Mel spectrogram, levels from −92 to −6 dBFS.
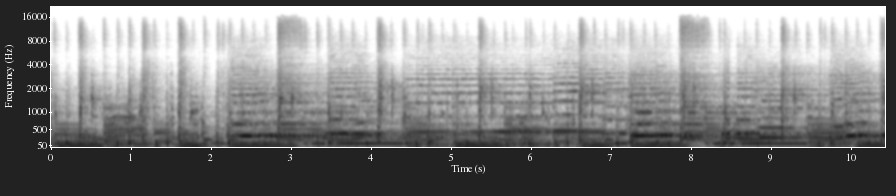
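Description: At 5.76 s and again at 8.39 s, each time lasting 0.2 s to 5.96 s and 8.59 s, the sound briefly turns into a garbled flutter. Both are frames out of order. Two neighbouring blocks of roughly 93 ms each were swapped, which fits runs of four frames apiece. Each short stretch therefore plays with its halves exchanged, with seams at the start, middle and end. No time is lost.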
